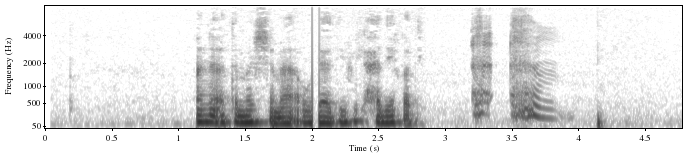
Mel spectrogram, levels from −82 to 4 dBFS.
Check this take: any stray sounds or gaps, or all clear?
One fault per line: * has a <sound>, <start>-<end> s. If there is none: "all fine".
* has a dropout, 2.0-2.1 s
* has a throat clearing, 3.2-4.0 s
